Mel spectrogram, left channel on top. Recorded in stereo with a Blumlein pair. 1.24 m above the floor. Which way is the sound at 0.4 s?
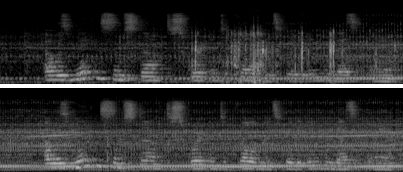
45° right.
